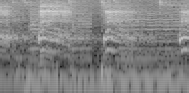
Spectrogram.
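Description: A crow caws loudly, three harsh calls in a steady rhythm about half a second apart, with no talking.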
